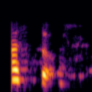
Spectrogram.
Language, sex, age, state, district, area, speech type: Sanskrit, female, 18-30, Karnataka, Udupi, rural, conversation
